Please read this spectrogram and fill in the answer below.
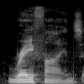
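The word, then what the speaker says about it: Ralph Fiennes: Ray Fines, as other people might call him. Yeah, Ralph Fines. Great finds cuz it's spelled Ralph, but it's I thought I thought he died.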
